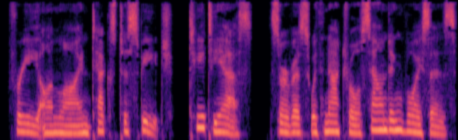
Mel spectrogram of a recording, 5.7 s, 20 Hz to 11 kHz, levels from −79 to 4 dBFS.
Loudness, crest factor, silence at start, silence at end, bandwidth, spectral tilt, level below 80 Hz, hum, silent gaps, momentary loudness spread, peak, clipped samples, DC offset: -21 LUFS; 16 dB; 0.15 s; 0.05 s; 11 kHz; -4 dB/octave; -56 dBFS; none; none; 6 LU; -4 dBFS; under 0.1%; under 0.1%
